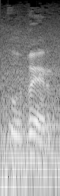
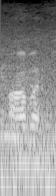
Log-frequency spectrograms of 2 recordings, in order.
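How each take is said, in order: First: The name is said like 'Uber'. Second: The name is said like 'Auburn'. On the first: The speaker calls it right. "in the train she was saying it as Uber" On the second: The speaker calls it wrong. "I was pronouncing it as Auburn"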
